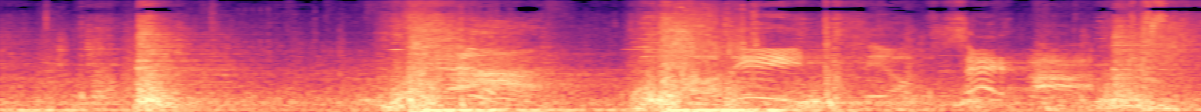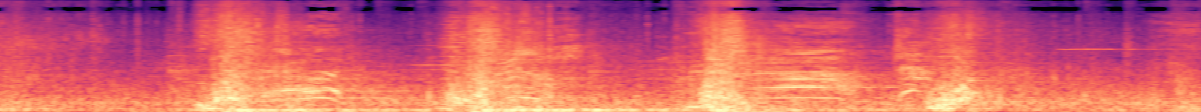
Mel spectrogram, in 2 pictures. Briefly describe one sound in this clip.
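Blades clash and strike with heavy thuds.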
